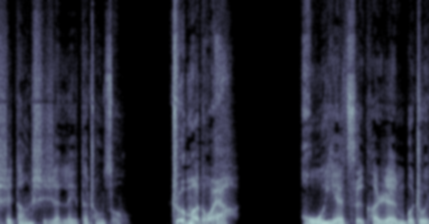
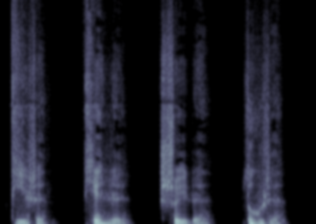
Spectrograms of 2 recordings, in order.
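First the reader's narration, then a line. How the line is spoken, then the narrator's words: Sighing. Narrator (Chinese): 美女蛇叹了口气说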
